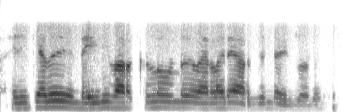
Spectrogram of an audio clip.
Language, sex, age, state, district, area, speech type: Malayalam, male, 18-30, Kerala, Wayanad, rural, conversation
